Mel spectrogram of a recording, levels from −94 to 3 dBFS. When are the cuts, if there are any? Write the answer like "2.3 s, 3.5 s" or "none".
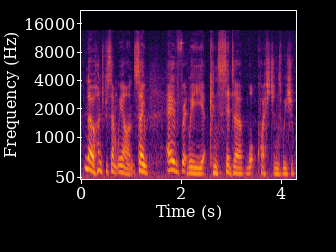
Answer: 2.1 s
